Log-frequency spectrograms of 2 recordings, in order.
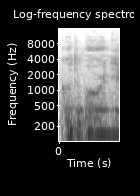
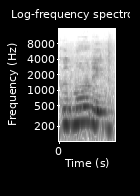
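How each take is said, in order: First: It is said in a very deep voice. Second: It is said in a normal voice.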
